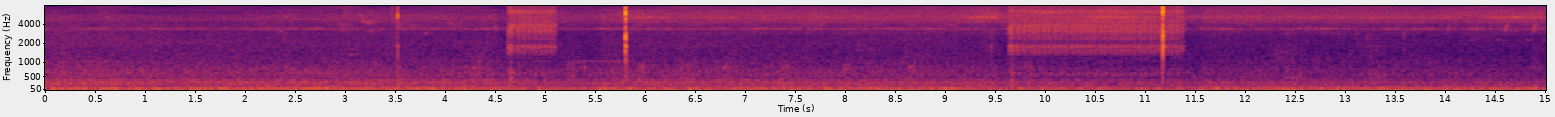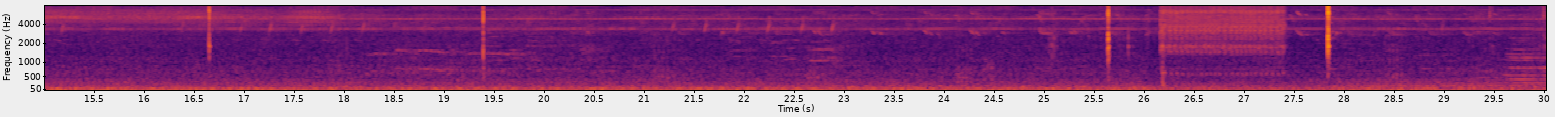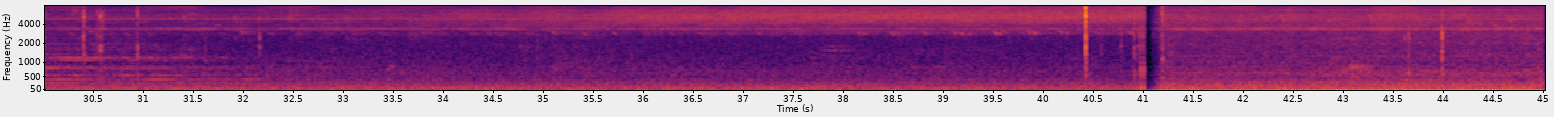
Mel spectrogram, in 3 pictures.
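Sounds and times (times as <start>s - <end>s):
insects chirping: 0.0s - 45.0s
short calls: 3.5s - 8.7s
sharp clicks: 9.4s - 11.5s, 25.1s - 28.0s.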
